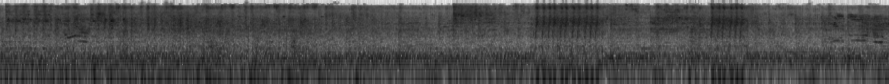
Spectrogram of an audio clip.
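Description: A train rolls by in the video game Metro: Last Light, a loud, continuous rumble and clatter that fills the whole stretch, mixed with dense game noise and brief voices.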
